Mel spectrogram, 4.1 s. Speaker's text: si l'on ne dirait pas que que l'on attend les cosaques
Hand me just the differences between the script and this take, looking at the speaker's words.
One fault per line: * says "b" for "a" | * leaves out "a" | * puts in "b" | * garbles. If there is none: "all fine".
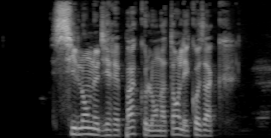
* leaves out "que"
